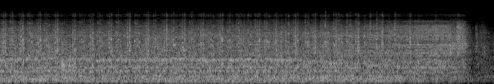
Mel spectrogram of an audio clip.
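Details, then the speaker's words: Ford F250 that sat several years: fast, steady cranking about four turns a second that never catches. Good spark, but the injectors aren't firing and both injector wires are grounded out; fuel delivery problem. "It's definitely a fuel issue. All right, so this Ford, the injectors aren't firing. Got good spark."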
